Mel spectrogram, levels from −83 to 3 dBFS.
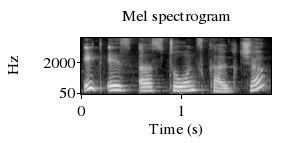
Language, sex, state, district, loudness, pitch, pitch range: English, female, Telangana, Hyderabad, -15 LUFS, 210 Hz, 195-235 Hz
